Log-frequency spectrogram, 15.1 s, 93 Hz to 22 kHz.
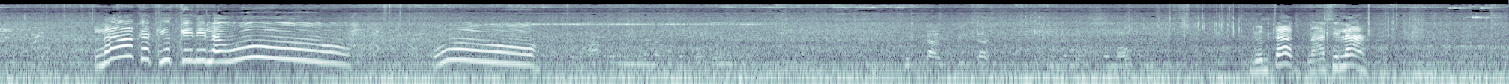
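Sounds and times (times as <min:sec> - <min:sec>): street traffic rumble: 0:00.0 - 0:15.0.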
